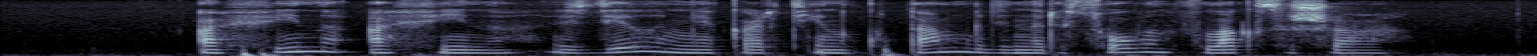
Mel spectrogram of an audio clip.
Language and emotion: Russian, neutral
